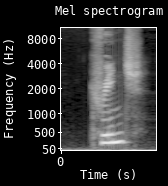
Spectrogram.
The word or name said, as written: cringe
